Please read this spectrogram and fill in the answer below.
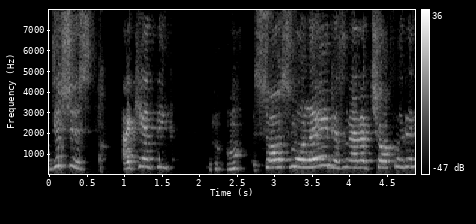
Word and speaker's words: mole: I can't think, sauce mole, doesn't that have chocolate in it? Yes, yes, it has. Did I say it correctly? Mole.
